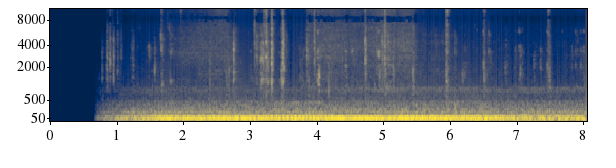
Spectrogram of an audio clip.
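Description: A person chewing a bite of a soft peanut-butter protein bar with cookie pieces, small irregular wet clicks and crackles of the mouth, over a steady low rumble inside a car's cabin. It opens with a moment of dead silence before the chewing comes in.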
